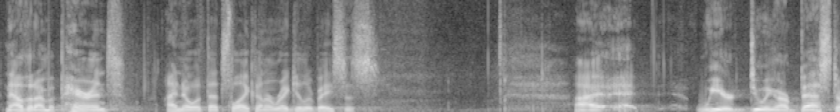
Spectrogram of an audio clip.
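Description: A man preaching a sermon in a church, telling personal stories in an earnest, conversational way. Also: fairly high pitch. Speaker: pastor. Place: church sanctuary. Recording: long reverb of a large hall.

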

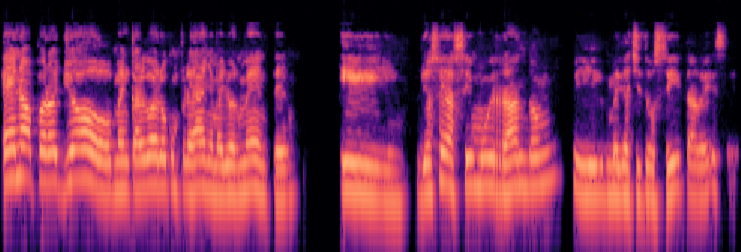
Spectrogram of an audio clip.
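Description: Animated woman, lo-fi sound. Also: medium pitch, a little slow, dry recording. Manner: animated, dramatic, joking. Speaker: podcast co-host. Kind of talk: casual chat. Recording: dull lo-fi sound.

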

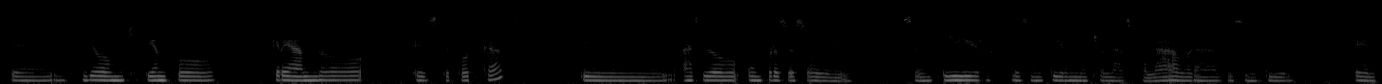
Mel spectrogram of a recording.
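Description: A woman hosting a podcast, talking slowly and softly in a calm, reflective monologue that often drops to a breathy near-whisper. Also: mid-range voice, a little hiss or hum. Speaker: podcast host.

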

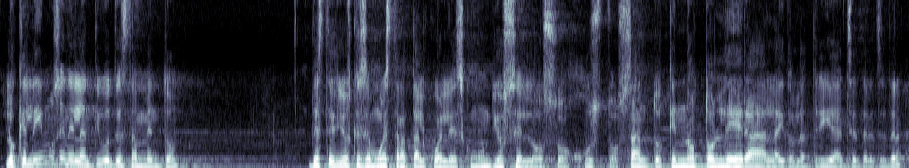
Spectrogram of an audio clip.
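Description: A man's voice: fairly high pitch, steady tone, fairly quick, warm tone, long reverb tail. A man preaching a conversational sermon, telling personal stories and repeating phrases for emphasis. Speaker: pastor.

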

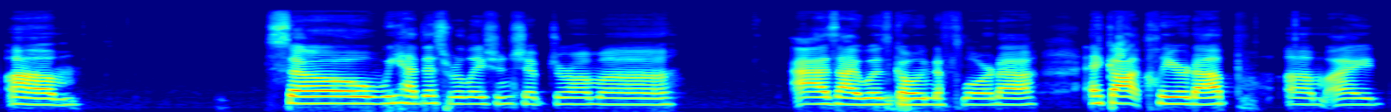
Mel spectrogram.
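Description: In clean, dry studio audio, a young podcast host with a clear, resonant mid-range voice shares a personal story casually. She rambles and hesitates, says "um" often, and sounds earnest and confiding.

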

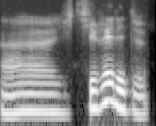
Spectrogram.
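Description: A man's voice: fairly low pitch, slow. A young man, a sound engineer, answering interview questions casually, thinking aloud with lots of hesitation.

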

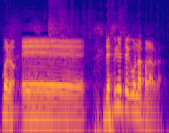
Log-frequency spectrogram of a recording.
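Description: A man's voice: fairly high pitch, lively intonation, normal speed, bright, forceful tone, clean tone. A man hosting a casual interview chat, joking, teasing and bossing the others around.

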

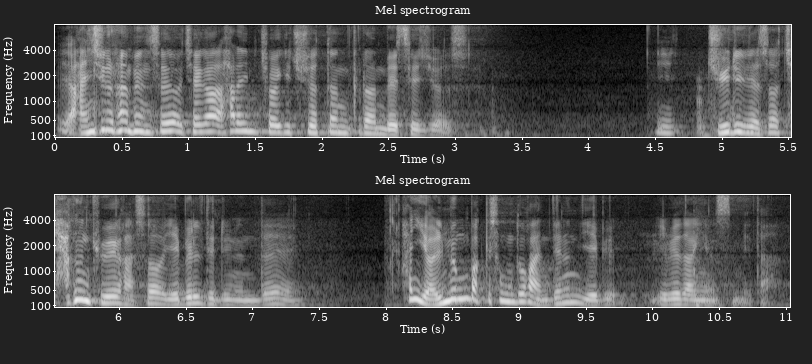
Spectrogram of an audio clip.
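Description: A man's voice: a little high, lively intonation, fairly quick, creaky, long reverb tail. A man preaching as a pastor. He speaks earnestly and keeps turning to the congregation with questions. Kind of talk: sermon.

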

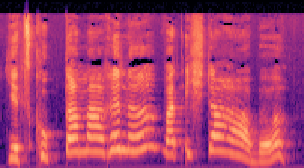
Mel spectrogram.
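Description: A woman's voice: very high-pitched, very animated, slow pace, exaggerated voice. A woman putting on a scolding dad. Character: gruff middle-aged dad with a regional accent, scolding.

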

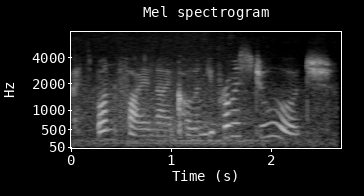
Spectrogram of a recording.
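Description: Worried partner, very lively pitch. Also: female voice, measured pace, noisy background. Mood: reproachful. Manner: concerned, reproachful. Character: worried, disapproving female partner and mother. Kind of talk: naturalistic screen drama acting.

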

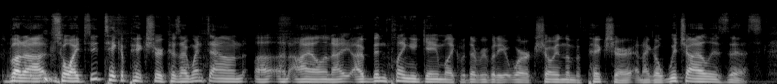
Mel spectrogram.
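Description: A man's voice: medium pitch, quick pace, few pauses, darkish tone, dry recording, clean studio sound. A middle-aged man co-hosting a comedy radio show, telling rambling stories and laughing along as he goes. He talks in easy, casual banter with his co-hosts. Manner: storytelling, laughing often.

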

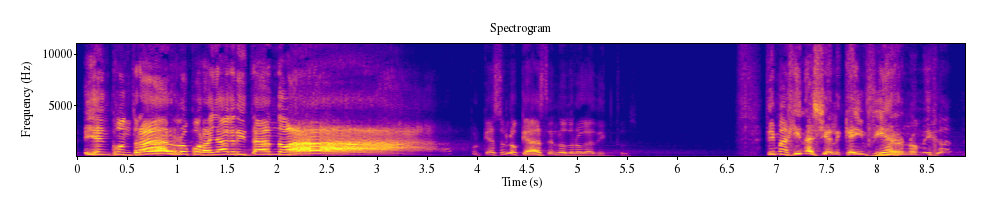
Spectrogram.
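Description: A man preaching a sermon as pastor in a church, turning from shouted exhortation to quiet, personal words to his flock. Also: very high-pitched, moderate pace, creaky. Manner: swings between shouted exhortation and quiet, intimate asides; addresses the congregation directly and personally. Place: church sanctuary.

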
